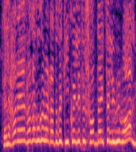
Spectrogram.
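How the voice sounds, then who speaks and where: Female actor as very high, rapid scolding wife; noisy lo-fi. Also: fairly even intonation. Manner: shrill scolding, rapid insults. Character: nagging scolding young wife, sharp-tongued. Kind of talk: adult comedy cartoon dubbing.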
